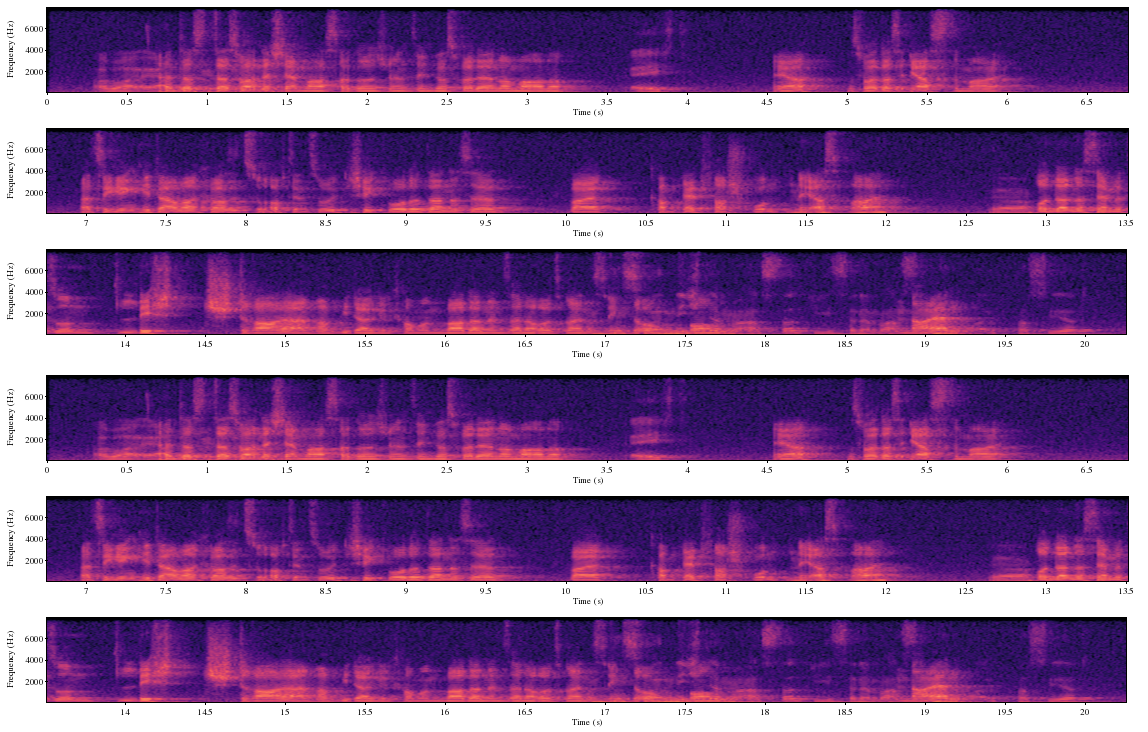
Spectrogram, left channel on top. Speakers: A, on the right (about 80°); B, in the centre.
A: Aber er
B: Ja,
A: hat
B: das,
A: auf jeden
B: das
A: Fall
B: war
A: diese.
B: nicht der Master Deutschland das war der normale.
A: Echt?
B: Ja, das war das erste Mal. Als die Genkidama quasi zu, auf den zurückgeschickt wurde, dann ist er, war er komplett verschwunden erstmal.
A: Ja.
B: Und dann ist er mit so einem Lichtstrahl einfach wiedergekommen und war dann in seiner Ultra
A: Und
B: Instinct
A: das
B: oben
A: war nicht
B: Form.
A: der Master. Wie ist denn der Master
B: Nein,
A: nochmal passiert?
